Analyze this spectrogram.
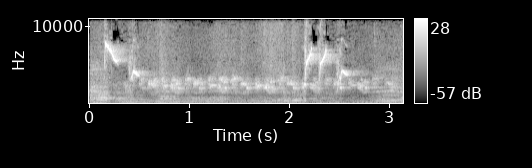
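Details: Cinereous tit, natural sound of a bird calling a rival, used to lure young tits: sharp high whistles sliding down, a buzzy churring band beneath, then a second burst of falling whistled notes, with faint background hum.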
